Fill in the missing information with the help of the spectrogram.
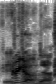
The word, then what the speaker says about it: Krugar: Krugar is like Krugar. Krugar, yes.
